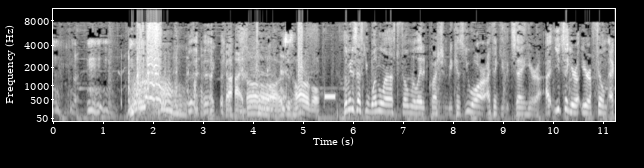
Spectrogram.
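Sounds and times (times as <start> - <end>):
speech: 0.0 - 11.2
laughter: 0.7 - 5.3
horse making distressed noises: 1.5 - 2.7.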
